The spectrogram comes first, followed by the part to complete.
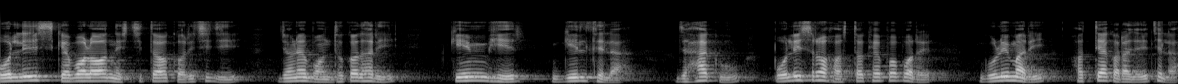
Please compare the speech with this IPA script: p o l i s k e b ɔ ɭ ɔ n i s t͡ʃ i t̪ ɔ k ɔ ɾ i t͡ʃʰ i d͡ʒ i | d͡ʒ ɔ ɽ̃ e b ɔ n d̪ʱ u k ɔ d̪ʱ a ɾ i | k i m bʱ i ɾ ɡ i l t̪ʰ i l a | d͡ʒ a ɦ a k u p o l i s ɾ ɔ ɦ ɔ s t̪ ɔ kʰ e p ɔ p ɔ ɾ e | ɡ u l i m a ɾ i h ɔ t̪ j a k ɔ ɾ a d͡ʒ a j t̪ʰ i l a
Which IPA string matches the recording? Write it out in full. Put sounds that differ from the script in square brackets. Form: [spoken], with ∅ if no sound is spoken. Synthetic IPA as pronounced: p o l i s k e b ɔ ɭ ɔ n i s t͡ʃ i t̪ ɔ k ɔ ɾ i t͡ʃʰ i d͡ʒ i | d͡ʒ ɔ ɽ̃ e b ɔ n d̪ʱ u k ɔ d̪ʱ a ɾ i | k i m bʱ i ɾ ɡ i l t̪ʰ i l a | d͡ʒ a ɦ a k u p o l i s ɾ ɔ ɦ ɔ s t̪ ɔ kʰ e p ɔ p ɔ ɾ e | ɡ u [ɭ] i m a ɾ i h ɔ t̪ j a k ɔ ɾ a d͡ʒ a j t̪ʰ i l a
